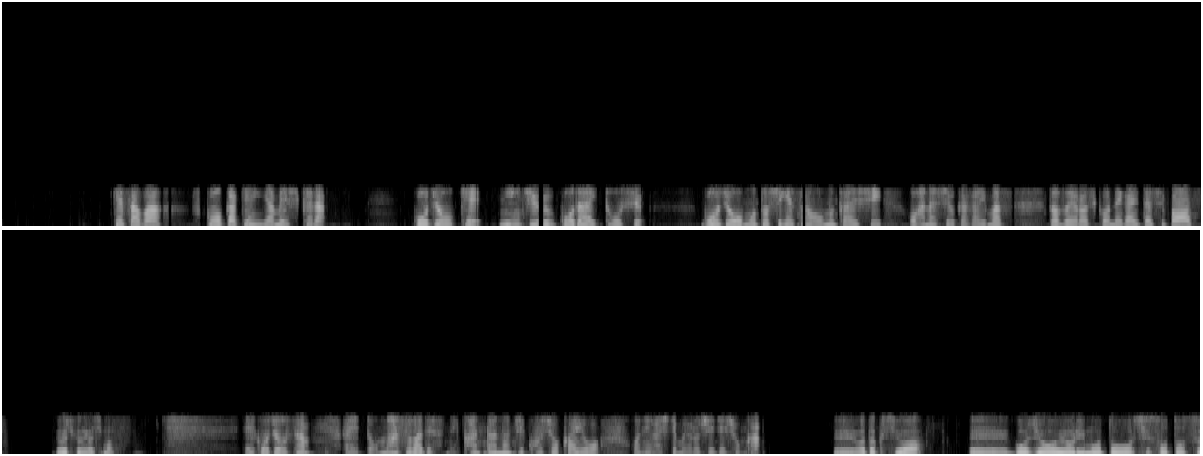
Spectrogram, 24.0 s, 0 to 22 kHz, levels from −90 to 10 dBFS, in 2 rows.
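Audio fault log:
1.66 s, 5.36 s, 8.0 s: packet loss on an ADPCM call, hard silent gaps of 40, 60 and 40 ms, then slightly distorted speech while the decoder's predictor resynchronises.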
